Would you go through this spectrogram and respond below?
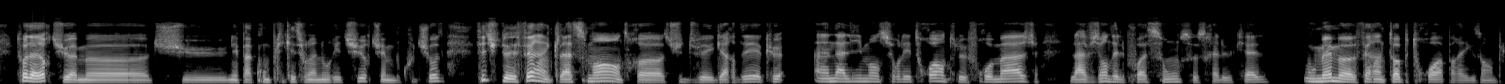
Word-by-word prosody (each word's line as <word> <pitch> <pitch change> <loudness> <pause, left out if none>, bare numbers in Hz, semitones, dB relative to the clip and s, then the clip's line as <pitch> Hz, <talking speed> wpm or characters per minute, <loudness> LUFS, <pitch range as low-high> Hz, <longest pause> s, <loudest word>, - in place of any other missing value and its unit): Toi, 165 - +6
d'ailleurs 150 +1 +9
tu 115 -1 +2
aimes 105 0 +2
heu 100 -1 0
tu 105 -1 -4
n'es 105 - -2
pas 105 -1 0
compliqué 115 +3 -4
sur 115 0 -3
la 105 - 0
nourriture, 110 +7 -2
tu - - -3
aimes 100 - -3
beaucoup 95 +6 -17
de - - -26
choses. 150 +1 -1 0.4
Si 215 - +3
tu - - +6
devais 135 -4 +6
faire 180 +10 +7
un - - +2
classement 140 +5 +3
entre 105 -3 -1
tu 115 - -5
devais 105 +1 -5
garder 115 +4 -2
qu' 130 0 -3 0.3
1 135 +1 -1
aliment 135 0 -2
sur 125 0 -2
les 125 -1 -5
3 150 +6 -1
entre 145 -4 -5
le 110 - -2
fromage, 125 +2 0 0.3
la 115 0 +1
viande 130 +6 -2
et 125 - 0
le 110 - -10
poisson 120 +3 -4
ce 110 -1 -4
serait 105 +1 -6
lequel? 110 +3 -6 0.4
Ou 140 -1 -2
même, 150 +1 +5
heu, 120 -3 +5
faire 130 +1 -1
un 120 - +1
top 125 - 0
3 110 -1 -3
par 105 -1 -11
exemple. 95 -1 -13
115 Hz, 210 wpm, -23 LUFS, 105-135 Hz, 0.4 s, d'ailleurs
